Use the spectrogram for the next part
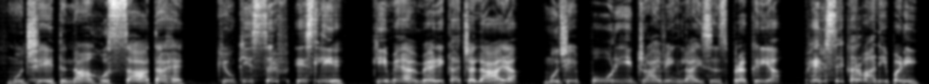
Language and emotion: Hindi, angry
